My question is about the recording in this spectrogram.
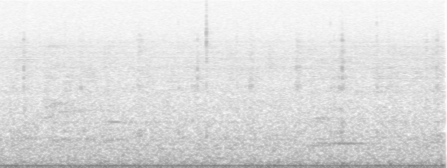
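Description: Faint, irregular clicking, about two short ticks a second, over a steady low electrical hum.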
